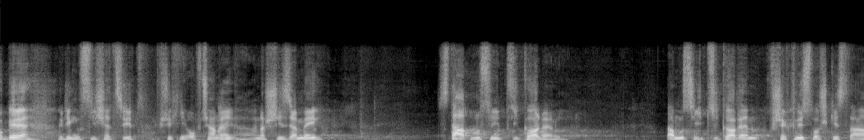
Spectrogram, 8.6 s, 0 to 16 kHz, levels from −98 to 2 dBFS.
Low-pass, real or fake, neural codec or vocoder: 10.8 kHz; fake; codec, 24 kHz, 1.5 kbps, HILCodec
